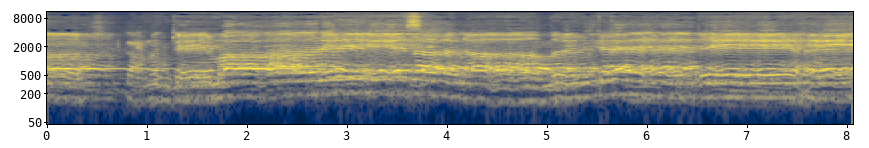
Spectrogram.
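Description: Men chanting a naat, a devotional praise of the Prophet, in a continuous wavering melody with no break.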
